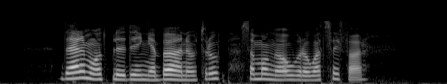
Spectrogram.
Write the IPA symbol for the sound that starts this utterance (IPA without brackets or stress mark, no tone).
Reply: d̪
